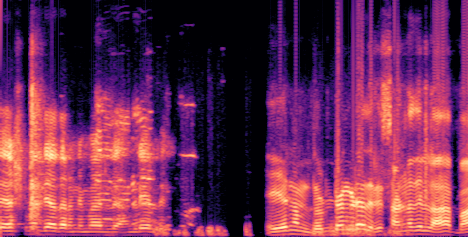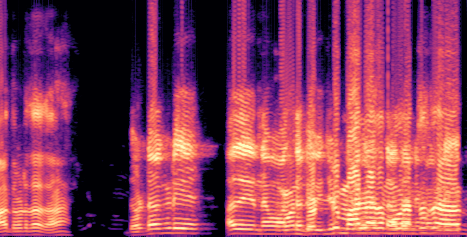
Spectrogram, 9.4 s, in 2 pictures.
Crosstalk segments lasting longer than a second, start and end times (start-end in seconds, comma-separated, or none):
none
